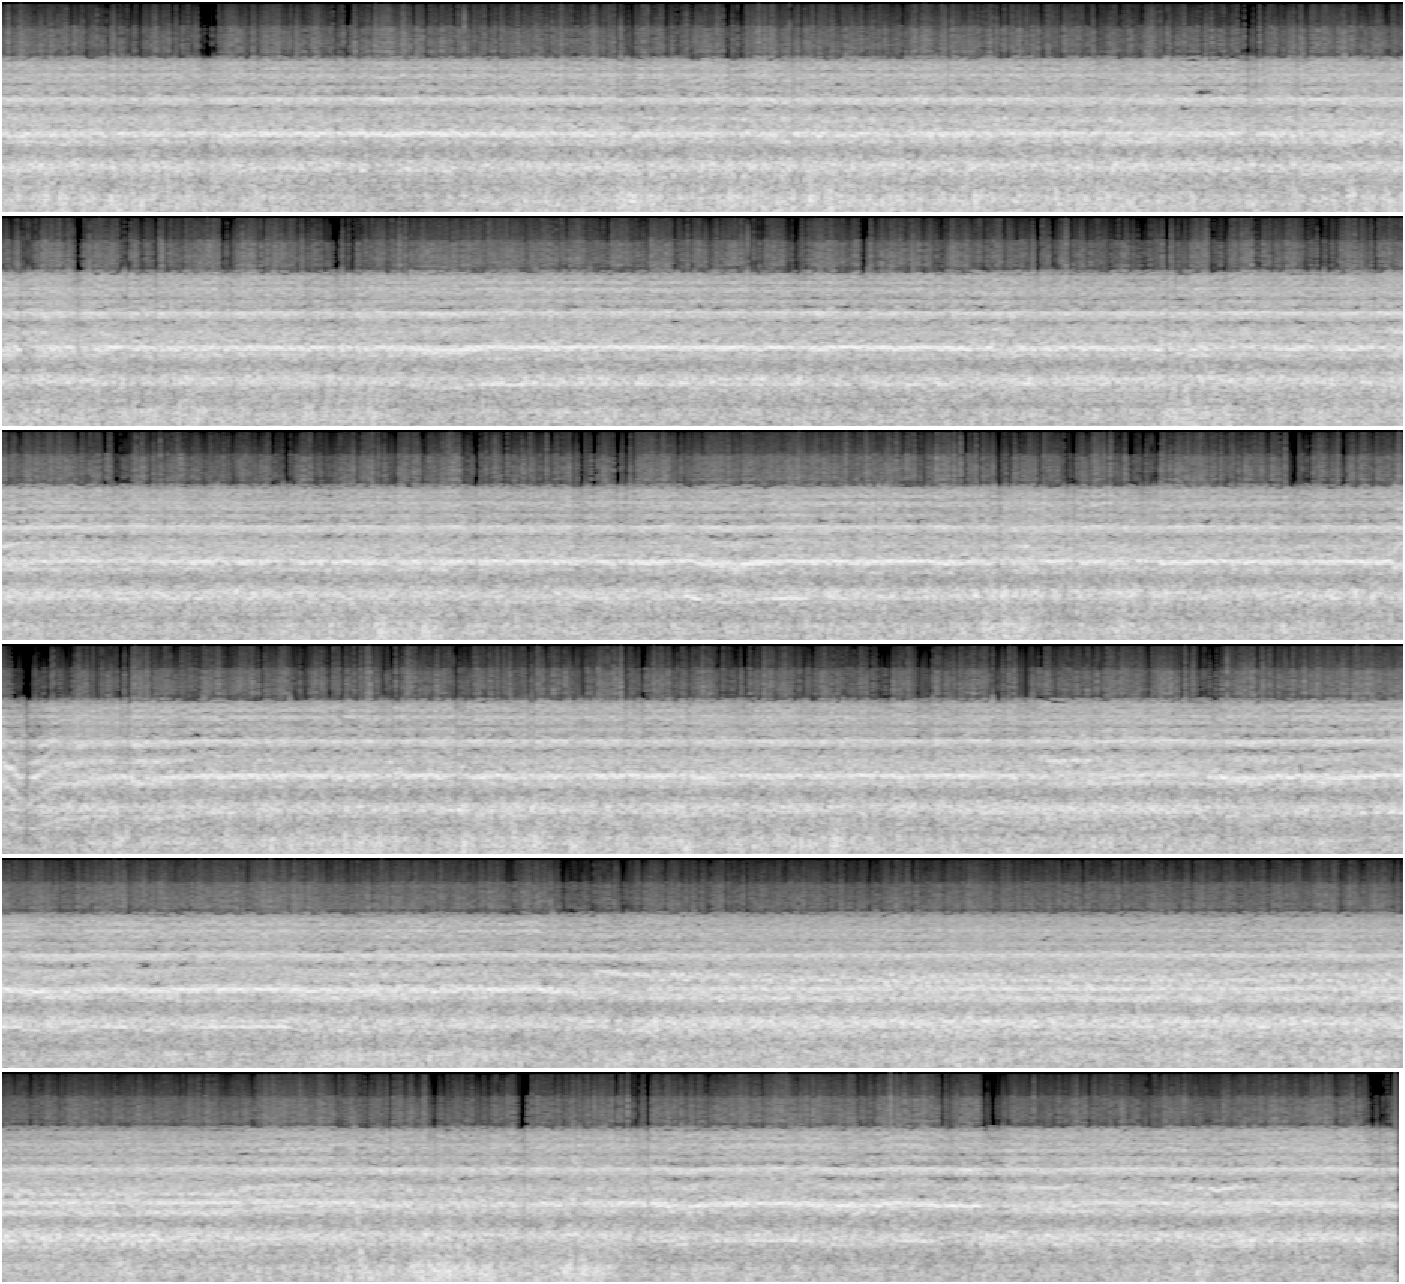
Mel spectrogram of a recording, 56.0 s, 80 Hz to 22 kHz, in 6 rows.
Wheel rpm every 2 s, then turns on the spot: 230, 230, 230, 230, 230, 230, 230, 230, 230, 230, 230, 230, 230, 220, 200, 230, 230, 230, 220, 220, 220, 210, 210, 210, 230, 230, 220, 220.
none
